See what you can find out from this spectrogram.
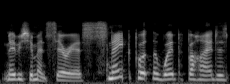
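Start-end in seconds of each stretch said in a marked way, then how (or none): none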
